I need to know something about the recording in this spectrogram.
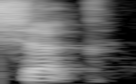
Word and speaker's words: Shuck: name that's I can but it's shook there's no K or C but it's it's shook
